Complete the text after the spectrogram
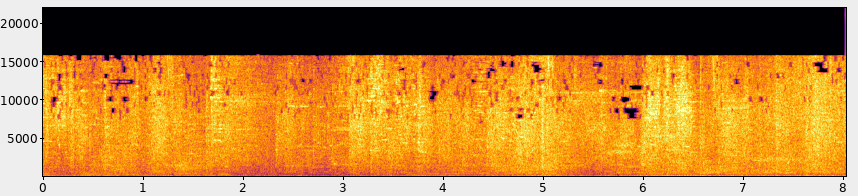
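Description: Magic spells crackle and boom in a busy fight.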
